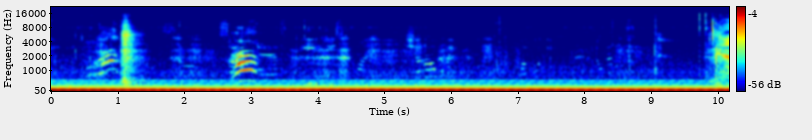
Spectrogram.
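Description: A cat meows nearby several times in rising, plaintive calls, over a constant loud electrical mains hum, with a person talking intermittently.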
